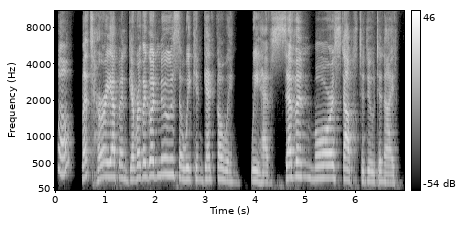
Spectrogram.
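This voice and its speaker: A woman's voice: on the high side, measured pace, lightly acted. A woman playing a bossy, exasperated little angel in a radio play, grumbling with sarcastic exclamations. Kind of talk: live radio play acting.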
